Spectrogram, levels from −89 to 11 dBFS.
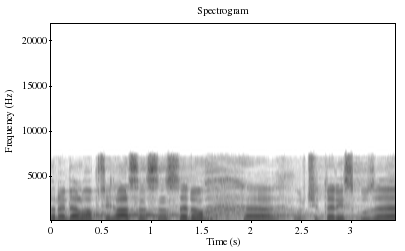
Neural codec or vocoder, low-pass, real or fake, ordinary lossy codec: none; 7.2 kHz; real; Opus, 64 kbps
